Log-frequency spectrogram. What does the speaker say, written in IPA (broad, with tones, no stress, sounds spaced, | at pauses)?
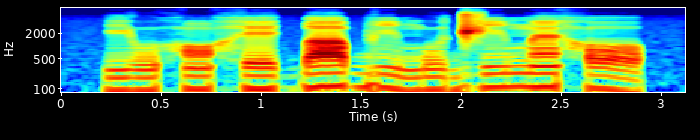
j u˨ h ɔ̃˧ h e˧ ɡ͡b a˦ b i˦˨ m u˧ d͡ʒ i˦ m ɛ̃˦ h ɔ˦˨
